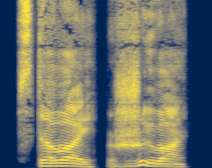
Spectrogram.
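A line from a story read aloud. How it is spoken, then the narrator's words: Angry bark. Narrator (Russian): рявкнул зло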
